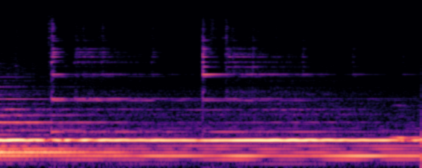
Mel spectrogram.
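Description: Background music: a calm ambient piece with a steady low drone and a held tone, and new ringing notes about half a second in and again about two seconds in.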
